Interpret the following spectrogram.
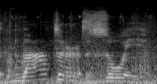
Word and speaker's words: waterzooi: As I said, our French fries, our mussels, les moules, Also, maybe a little bit difficult to pronounce, it's waterzooi.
